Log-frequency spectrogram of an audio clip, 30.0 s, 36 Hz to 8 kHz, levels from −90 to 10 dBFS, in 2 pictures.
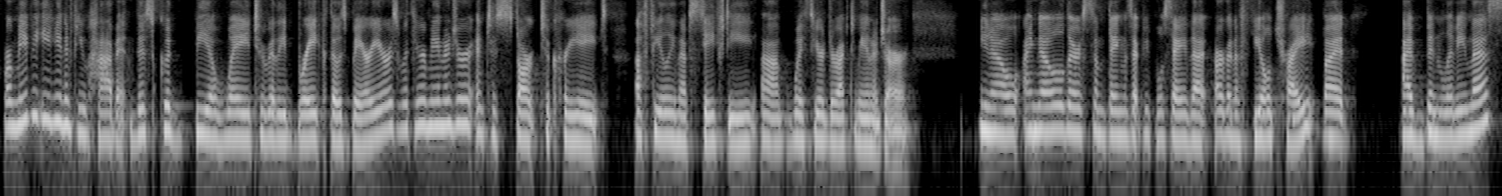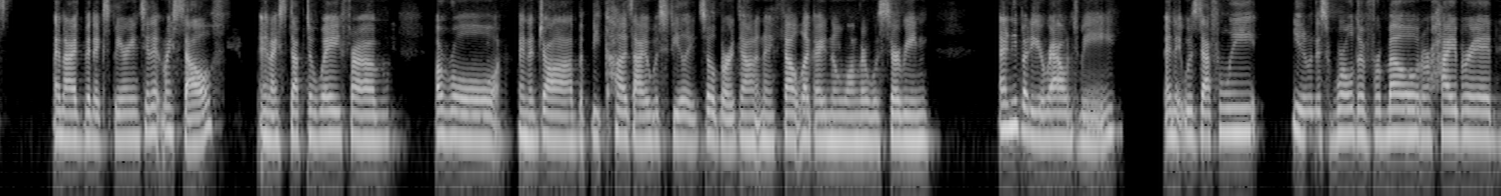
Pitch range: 170-200 Hz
